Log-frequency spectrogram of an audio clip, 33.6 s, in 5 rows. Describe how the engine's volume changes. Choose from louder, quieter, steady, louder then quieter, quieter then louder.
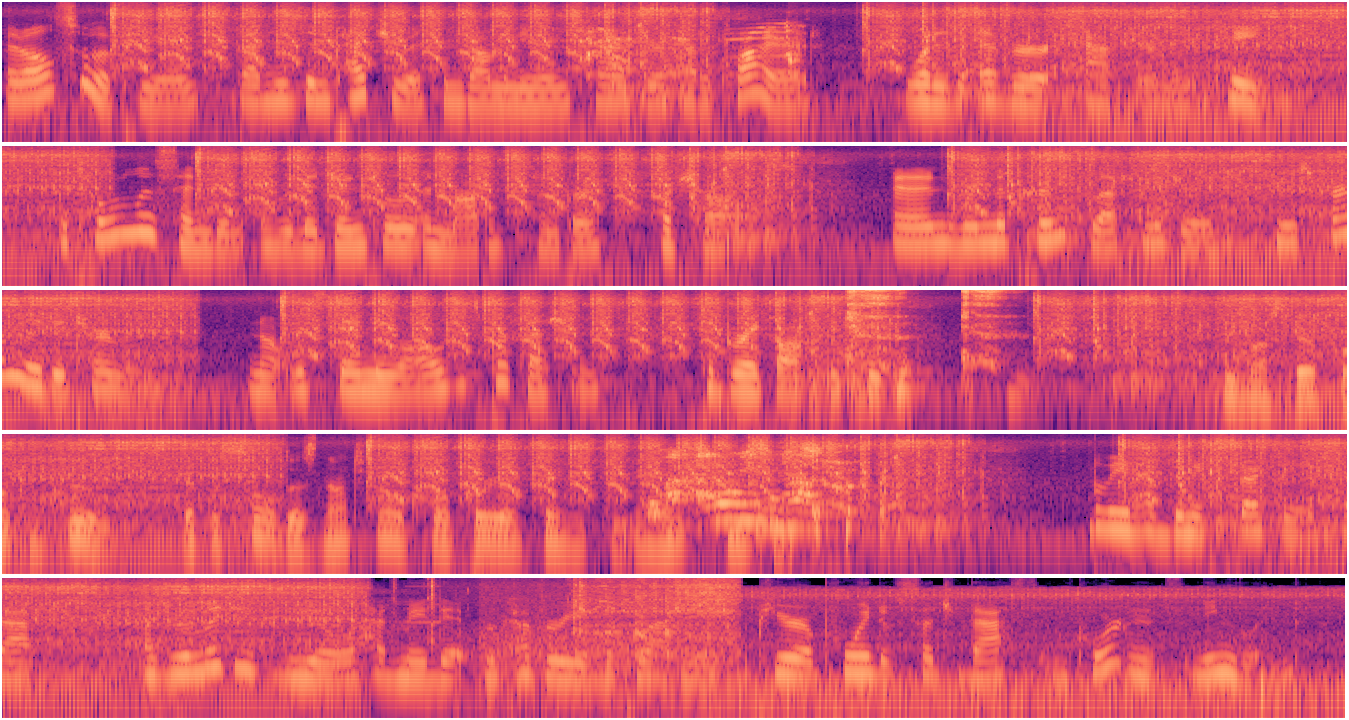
steady.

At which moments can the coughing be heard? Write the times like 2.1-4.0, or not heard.
2.9-4.0, 17.0-18.6, 23.4-24.7.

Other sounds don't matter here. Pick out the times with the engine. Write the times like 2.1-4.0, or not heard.
0.0-33.5.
